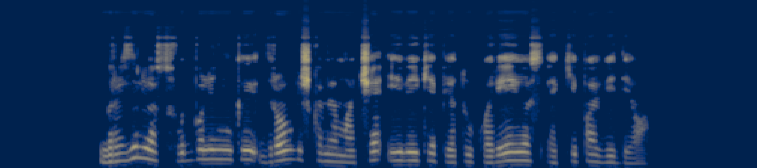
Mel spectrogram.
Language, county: Lithuanian, Vilnius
